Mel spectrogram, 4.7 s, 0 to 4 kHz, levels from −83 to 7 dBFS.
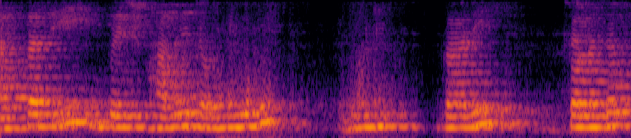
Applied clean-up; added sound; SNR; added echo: neural separator model SepFormer DNS4.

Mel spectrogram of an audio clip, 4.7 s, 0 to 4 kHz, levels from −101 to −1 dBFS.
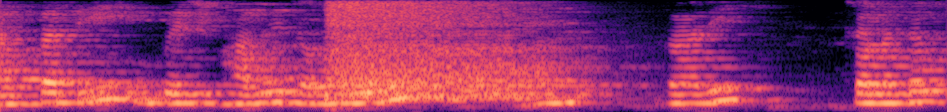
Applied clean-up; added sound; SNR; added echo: classical method WPE with log-MMSE.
